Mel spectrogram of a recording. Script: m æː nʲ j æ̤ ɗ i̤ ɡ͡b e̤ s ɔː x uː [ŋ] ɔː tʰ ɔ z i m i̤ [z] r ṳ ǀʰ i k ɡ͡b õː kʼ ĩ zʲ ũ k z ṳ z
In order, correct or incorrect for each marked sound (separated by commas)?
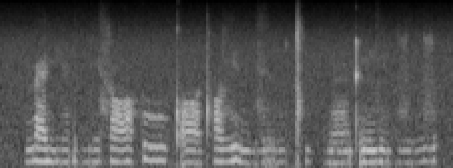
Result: incorrect, correct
